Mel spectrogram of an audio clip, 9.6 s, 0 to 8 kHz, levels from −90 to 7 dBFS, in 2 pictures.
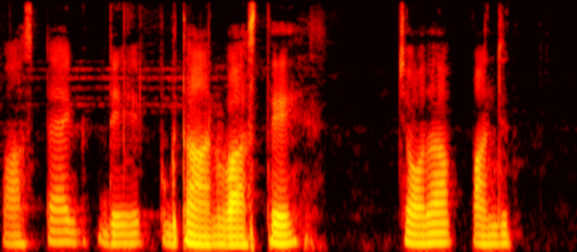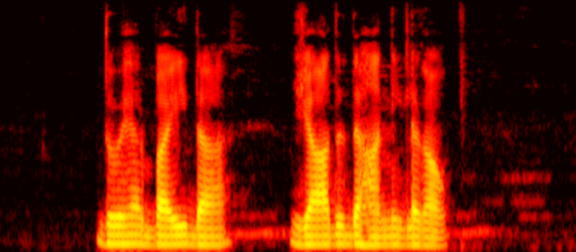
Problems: constant background noise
